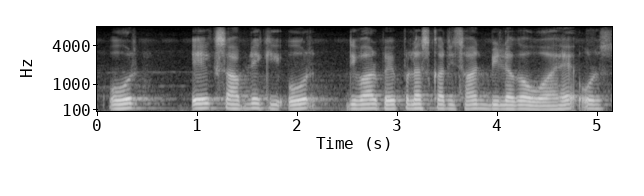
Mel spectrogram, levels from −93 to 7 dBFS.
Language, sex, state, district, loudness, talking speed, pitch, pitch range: Hindi, male, Uttar Pradesh, Saharanpur, -15 LUFS, 175 wpm, 150 Hz, 140-155 Hz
